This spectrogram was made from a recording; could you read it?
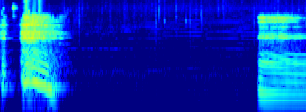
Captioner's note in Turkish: öksürme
